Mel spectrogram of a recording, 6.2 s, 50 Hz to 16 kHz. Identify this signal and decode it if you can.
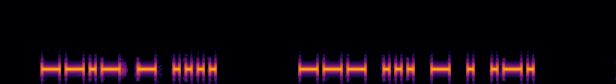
Morse code, heard as a keyed tone, about 20 wpm, 700 Hz. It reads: QTH OSTER
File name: UK MASTER QSOs TRAINING / 20WPM / UK MASTER QSOs 0040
